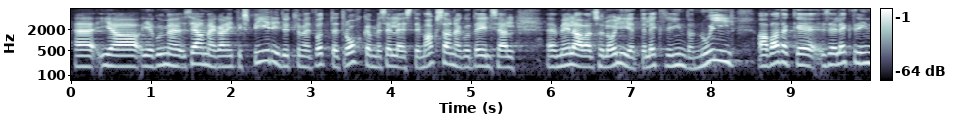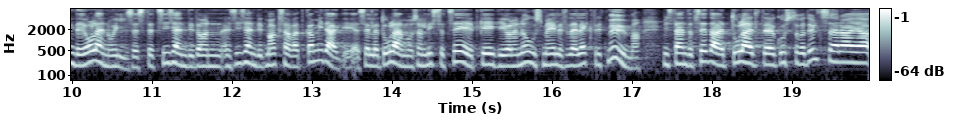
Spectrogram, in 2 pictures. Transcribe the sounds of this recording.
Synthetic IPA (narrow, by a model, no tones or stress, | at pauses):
jɑjɑkujme̞se̞ɑme̞kɑnæjt̪ːˑe̞kspiːɾid̪yt̪lemet̪vo̞t̪ːˑet̪ro̞hke̞mːese̞lːeeːst̪e̞jmɑksɑnɑɡut̪e̞jlseɑl | me̞ːleɑvɑlsulo̞lʲie̞t̪ːe̞le̞kt̪rihind̪̥o̞nːulʲ | ɑvɑːd̪ɑkːˑe̞seːle̞kt̪riind̪e̞jo̞le̞nulʲse̞st̪e̞t̪sis̬e̞nd̪id̪o̞nsis̬end̪id̪mɑksɑvɑd̪̥kɑmid̪̥ɑɡ̥ijɑ̰se̞lːe̞t̪ulemuso̞nliçtsɑlt̪se̞ːt̪ke̞ːɡiejo̞le̞nɤuwsme̞jlese̞d̪ɑele̞k̚t̪ɾit̪ːˑmyːmɑ | mist̪æɦend̪ɑb̥se̞d̪̥ɑe̞t̪ːuled̪̥kust̪uvɑd̪ylt̪seæɾɑjɑ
